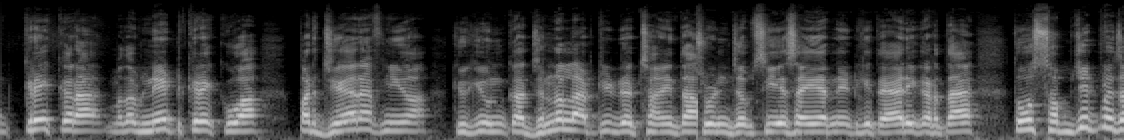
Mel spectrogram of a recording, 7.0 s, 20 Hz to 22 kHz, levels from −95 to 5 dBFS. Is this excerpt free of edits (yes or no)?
no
